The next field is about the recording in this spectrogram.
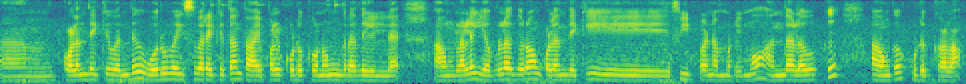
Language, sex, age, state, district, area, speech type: Tamil, female, 30-45, Tamil Nadu, Thoothukudi, rural, spontaneous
